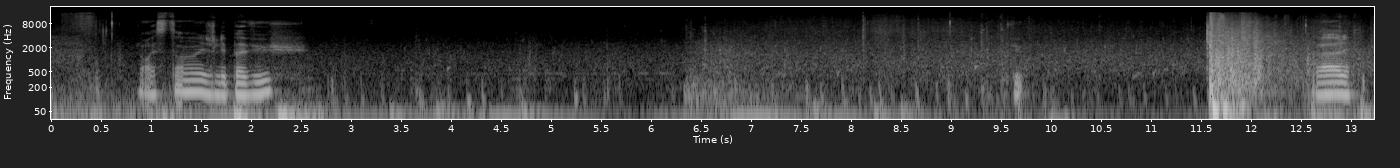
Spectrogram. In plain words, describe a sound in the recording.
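A man talks with animation through a microphone, close by.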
